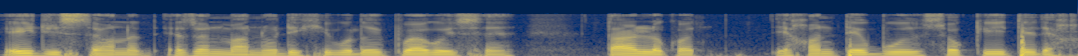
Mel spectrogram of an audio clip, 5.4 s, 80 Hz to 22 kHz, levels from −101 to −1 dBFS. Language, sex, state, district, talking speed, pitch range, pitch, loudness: Assamese, male, Assam, Kamrup Metropolitan, 145 wpm, 120-130 Hz, 125 Hz, -20 LUFS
